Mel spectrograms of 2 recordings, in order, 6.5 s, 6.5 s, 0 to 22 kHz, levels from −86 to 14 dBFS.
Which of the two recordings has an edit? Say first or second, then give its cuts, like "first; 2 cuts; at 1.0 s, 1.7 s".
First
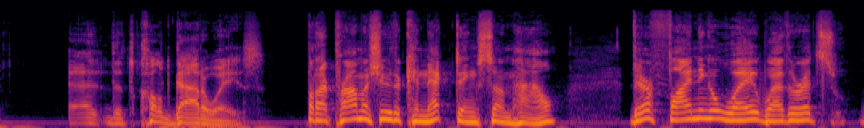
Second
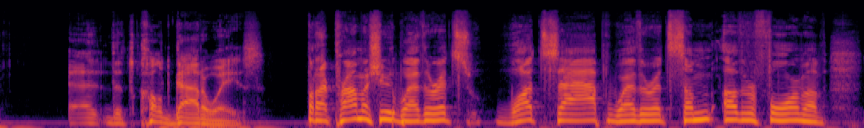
second; 1 cut; at 2.9 s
